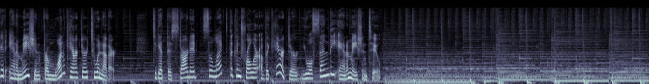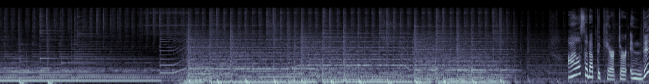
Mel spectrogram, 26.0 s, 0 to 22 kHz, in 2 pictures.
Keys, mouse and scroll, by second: 2.5 click, 5.5 click, 9.7 Left, 10.8 space, 13.2-13.7 typing, 14.9 typing, 15.6 Insert, 17.0 Delete, 17.9 g, 20.4 click, 22.4 click, 23.4 click.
